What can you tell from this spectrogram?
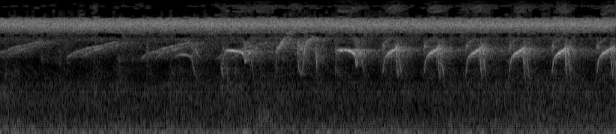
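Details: Cicada song with long upward-gliding notes that shorten into quick, evenly repeated chirps, roughly three or four each second, growing louder, set against a constant shrill whine.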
